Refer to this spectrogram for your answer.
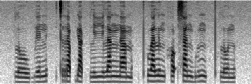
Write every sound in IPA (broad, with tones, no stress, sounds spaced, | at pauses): p l oː˩˦ w b e˦˥ n | t r a˦˥ p̚ j a˨˩ k̚ p l iː˧ l a˥˩ ŋ n a˥˩ m | pʰ u˦˥ a̯ l ɯ˧ ŋ h ɔ˥˩ ʔ s a˥˩ n b ɯ˥˩ ŋ | pʰ l o˧ n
